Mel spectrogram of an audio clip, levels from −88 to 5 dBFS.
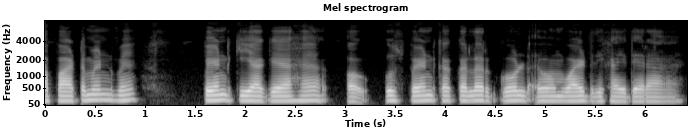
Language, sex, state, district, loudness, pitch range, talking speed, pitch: Hindi, male, Jharkhand, Ranchi, -17 LUFS, 125-135 Hz, 170 wpm, 130 Hz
